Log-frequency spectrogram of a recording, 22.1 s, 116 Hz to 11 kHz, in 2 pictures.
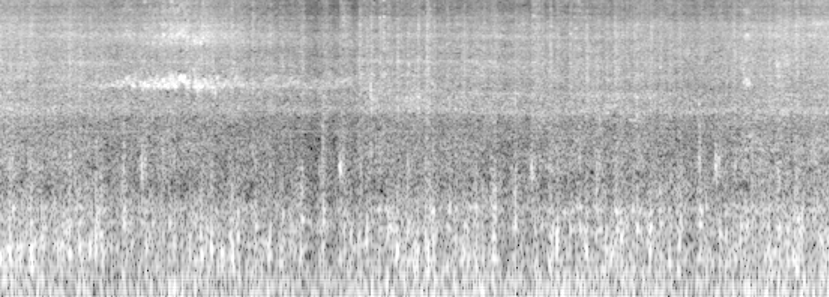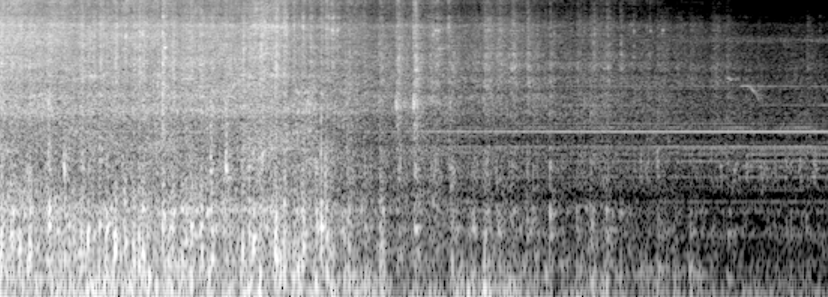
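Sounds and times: train wheels rumbling on rail: 0:00.0 - 0:22.0.

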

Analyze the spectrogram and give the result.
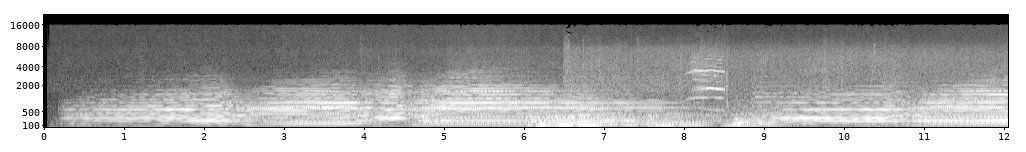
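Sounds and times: low brass sustained chord: 0:00.1 - 0:08.0, 0:08.6 - 0:12.0.

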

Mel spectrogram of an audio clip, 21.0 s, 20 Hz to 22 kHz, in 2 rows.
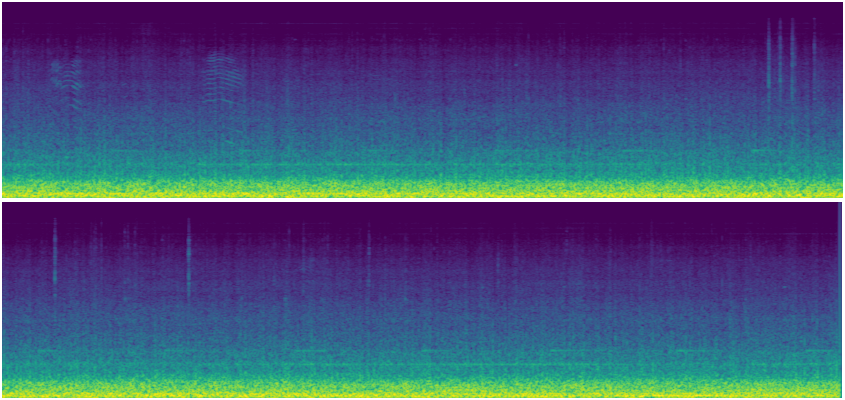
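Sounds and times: faint steady whine: 0:00.0 - 0:21.0
jet engines and wheels rumbling: 0:00.0 - 0:21.0.

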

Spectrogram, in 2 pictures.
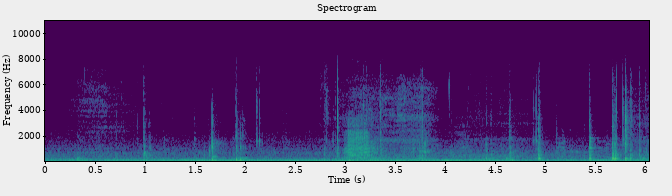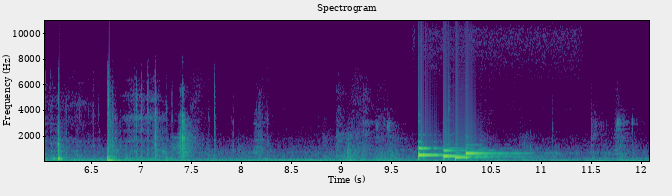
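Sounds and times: device-connect chime: 0:09.8 - 0:11.0.

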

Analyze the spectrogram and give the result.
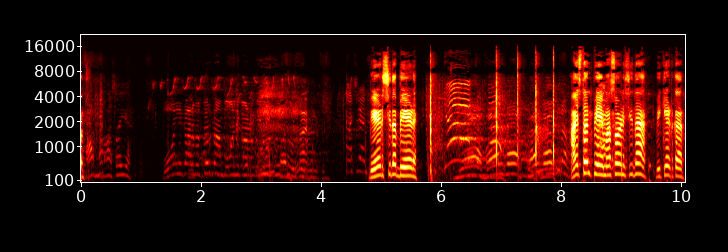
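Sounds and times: children and men shouting: 0:06.0 - 0:07.0.

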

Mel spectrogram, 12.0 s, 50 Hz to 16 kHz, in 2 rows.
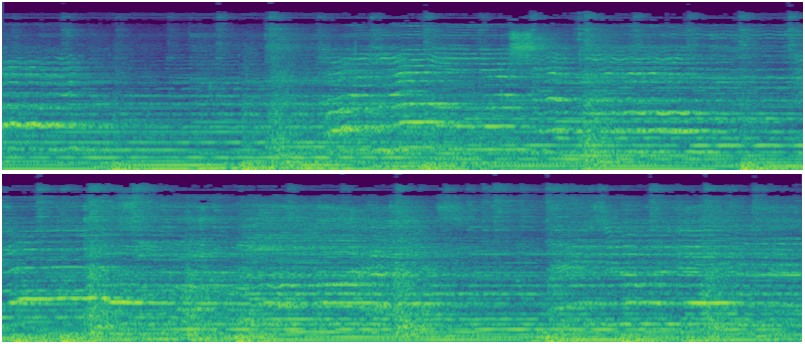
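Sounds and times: man and woman singing: 0:00.0 - 0:01.1, 0:02.2 - 0:12.0
band playing worship song: 0:00.0 - 0:12.0.

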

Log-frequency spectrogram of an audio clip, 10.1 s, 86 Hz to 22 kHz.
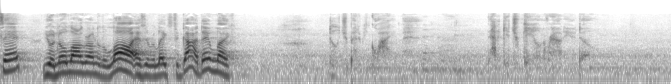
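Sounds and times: person whispering faintly: 0:05.0 - 0:06.3, 0:07.3 - 0:09.0.

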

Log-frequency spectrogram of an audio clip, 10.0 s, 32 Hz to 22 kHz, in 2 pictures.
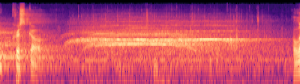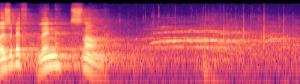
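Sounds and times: distant audience cheer: 0:01.1 - 0:04.3, 0:07.5 - 0:10.0.

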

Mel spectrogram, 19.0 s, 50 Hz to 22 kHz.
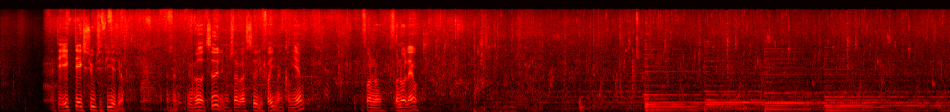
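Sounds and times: water running from hose into tank: 0:03.2 - 0:19.0
slow sustained chords music: 0:09.6 - 0:19.0.

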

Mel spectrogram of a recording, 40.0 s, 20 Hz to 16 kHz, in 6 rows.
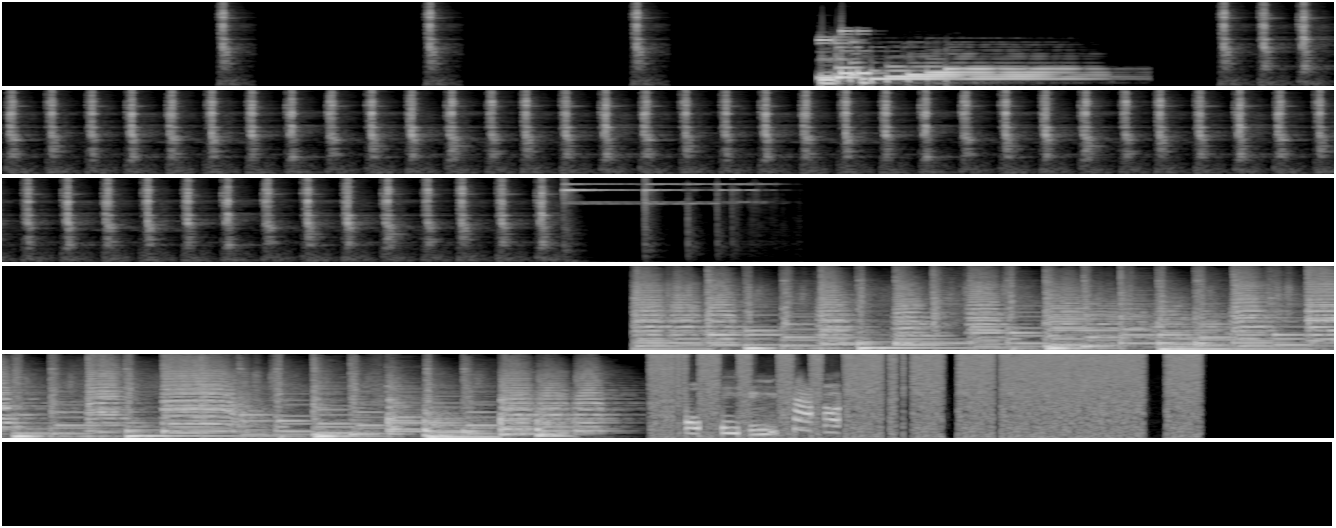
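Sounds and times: bell ding: 0:04.1 - 0:05.5
keyboard chord: 0:04.1 - 0:05.7, 0:23.2 - 0:29.6
clock ticking fast: 0:06.1 - 0:16.1
loud static hiss: 0:29.9 - 0:32.6.

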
